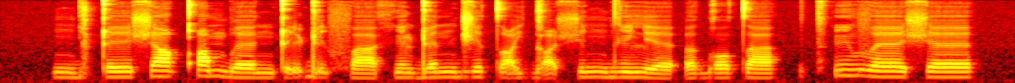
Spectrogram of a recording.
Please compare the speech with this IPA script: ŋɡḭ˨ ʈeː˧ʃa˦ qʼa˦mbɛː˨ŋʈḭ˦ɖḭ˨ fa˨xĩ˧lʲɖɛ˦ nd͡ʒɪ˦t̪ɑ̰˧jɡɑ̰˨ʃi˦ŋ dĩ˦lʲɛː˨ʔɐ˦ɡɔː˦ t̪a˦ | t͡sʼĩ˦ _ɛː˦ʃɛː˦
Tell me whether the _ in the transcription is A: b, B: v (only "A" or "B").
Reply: B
